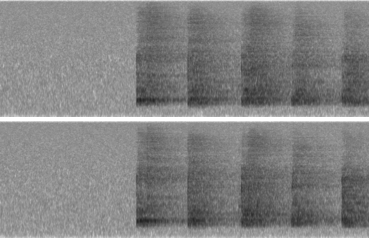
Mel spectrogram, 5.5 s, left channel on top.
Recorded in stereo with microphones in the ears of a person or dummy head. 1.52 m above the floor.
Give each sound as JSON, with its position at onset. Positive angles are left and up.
{"t": 2.0, "sound": "footsteps", "side_deg": -10, "distance_m": 3.5}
